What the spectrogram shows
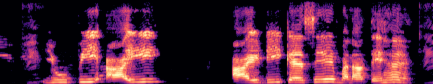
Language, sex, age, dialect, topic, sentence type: Hindi, female, 36-40, Kanauji Braj Bhasha, banking, question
